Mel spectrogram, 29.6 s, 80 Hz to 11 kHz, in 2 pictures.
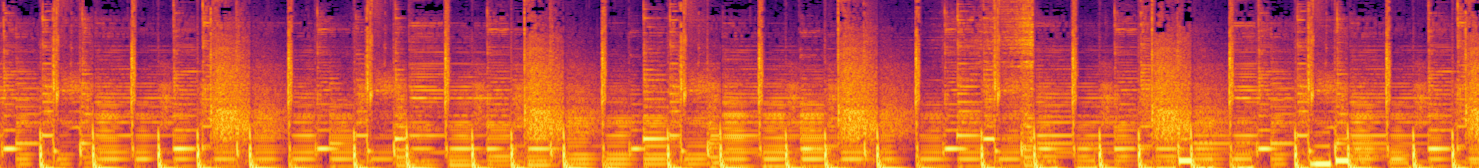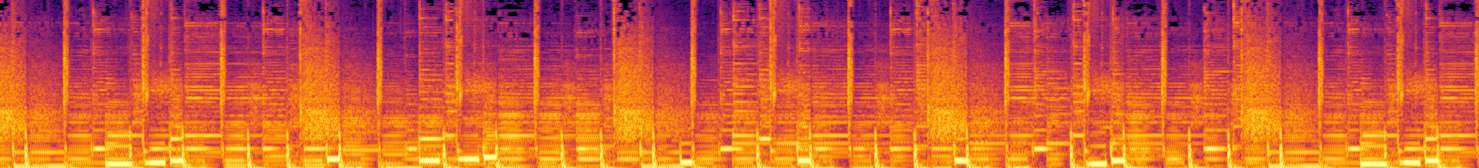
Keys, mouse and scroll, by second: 0.4 alt+click, 1.4 n, 2.0-2.4 scroll down 1, 2.7 alt+click, 6.2 double click, 7.0 alt+click, 7.3 alt+middle click, 7.7 alt+click, 9.6-10.1 scroll up 1, 10.3 alt+click, 15.3 alt+click, 16.3 alt+middle click, 16.8 alt+click, 17.2 alt+middle click, 17.7 alt+click, 18.2 scroll up 1, 18.5 alt+middle click, 18.8-19.1 alt+scroll up 1, 19.1 alt+click, 22.2 ctrl+z, 23.1 ctrl+click, 24.5 scroll down 1, 25.2 alt+middle click, 25.8 alt+click, 26.2 alt+middle click, 26.5 alt+click, 26.8-27.5 scroll up 1, 27.6 alt+click, 28.2-28.9 alt+scroll up 2, 29.0 ctrl+click.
